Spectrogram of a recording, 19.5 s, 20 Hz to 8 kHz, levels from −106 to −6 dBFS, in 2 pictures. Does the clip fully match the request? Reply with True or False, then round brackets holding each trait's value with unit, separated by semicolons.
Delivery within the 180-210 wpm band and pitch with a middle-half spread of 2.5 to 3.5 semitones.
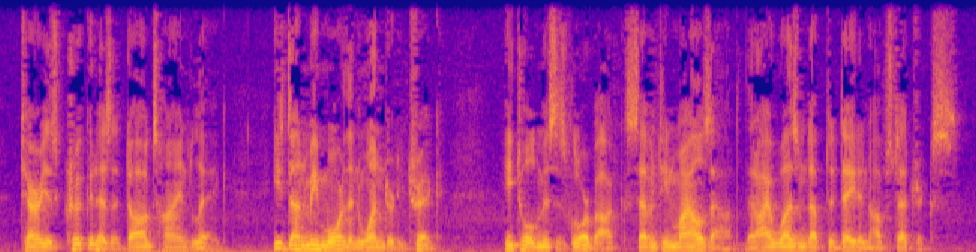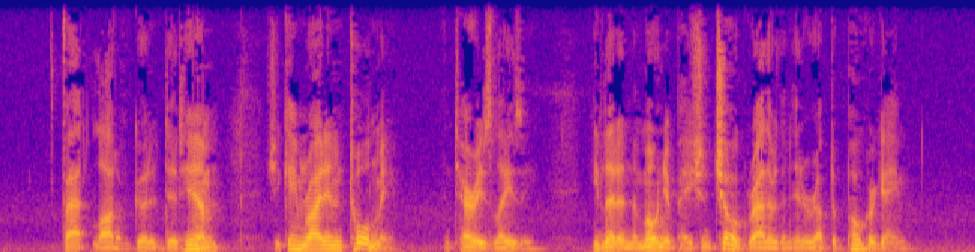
False (185 wpm; 4.7 semitones)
